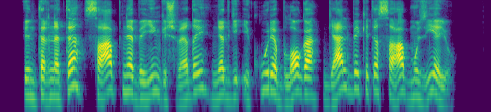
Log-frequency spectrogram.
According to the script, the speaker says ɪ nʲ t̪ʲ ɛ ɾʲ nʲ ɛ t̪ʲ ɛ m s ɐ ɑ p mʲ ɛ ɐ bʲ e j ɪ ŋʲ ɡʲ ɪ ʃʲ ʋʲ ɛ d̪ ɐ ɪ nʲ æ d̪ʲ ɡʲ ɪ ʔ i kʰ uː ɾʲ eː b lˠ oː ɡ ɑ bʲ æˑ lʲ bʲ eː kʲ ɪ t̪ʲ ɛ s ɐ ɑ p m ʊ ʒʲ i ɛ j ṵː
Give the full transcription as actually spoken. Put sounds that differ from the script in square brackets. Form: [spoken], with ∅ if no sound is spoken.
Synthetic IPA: ɪ nʲ t̪ʲ ɛ ɾʲ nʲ ɛ t̪ʲ ɛ [∅] s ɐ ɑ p [nʲ] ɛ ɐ bʲ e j ɪ ŋʲ ɡʲ ɪ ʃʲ ʋʲ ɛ d̪ ɐ ɪ nʲ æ d̪ʲ ɡʲ ɪ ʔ i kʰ uː ɾʲ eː b lˠ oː ɡ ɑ [ɡʲ] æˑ lʲ bʲ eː kʲ ɪ t̪ʲ ɛ s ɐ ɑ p m ʊ [zʲ] i ɛ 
